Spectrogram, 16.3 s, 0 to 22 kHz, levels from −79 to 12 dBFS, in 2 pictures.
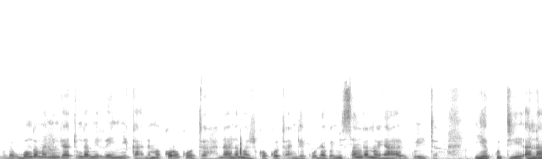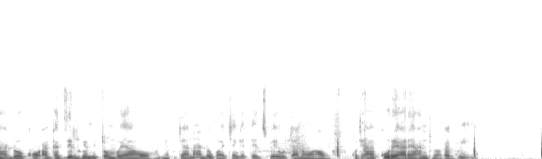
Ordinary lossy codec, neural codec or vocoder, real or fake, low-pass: Opus, 24 kbps; vocoder, 22.05 kHz, 80 mel bands, Vocos; fake; 9.9 kHz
